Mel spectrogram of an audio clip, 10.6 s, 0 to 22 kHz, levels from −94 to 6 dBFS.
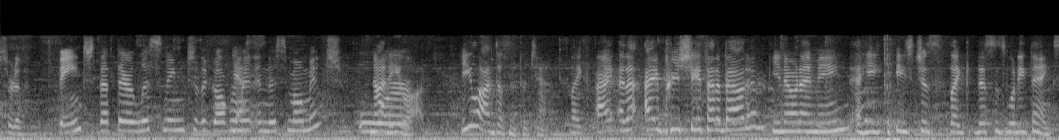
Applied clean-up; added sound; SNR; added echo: none; Chatter; 2 dB; none.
